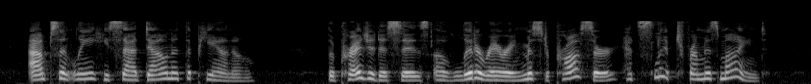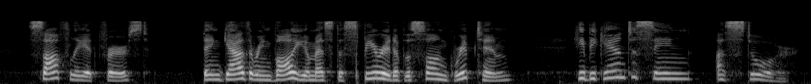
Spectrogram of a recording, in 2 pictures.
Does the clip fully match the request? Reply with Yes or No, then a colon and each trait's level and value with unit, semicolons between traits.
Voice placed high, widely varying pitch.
Yes: high, 235 Hz; wide, 5.7 semitones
